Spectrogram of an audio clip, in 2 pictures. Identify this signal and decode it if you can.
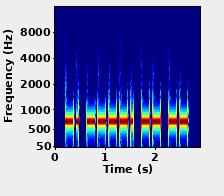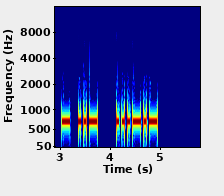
Morse code, heard as a keyed tone, about 22 wpm, 700 Hz. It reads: N9MM TU <SK>
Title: K1USN SST QSO Practice 22wpm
